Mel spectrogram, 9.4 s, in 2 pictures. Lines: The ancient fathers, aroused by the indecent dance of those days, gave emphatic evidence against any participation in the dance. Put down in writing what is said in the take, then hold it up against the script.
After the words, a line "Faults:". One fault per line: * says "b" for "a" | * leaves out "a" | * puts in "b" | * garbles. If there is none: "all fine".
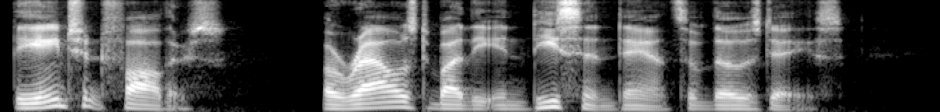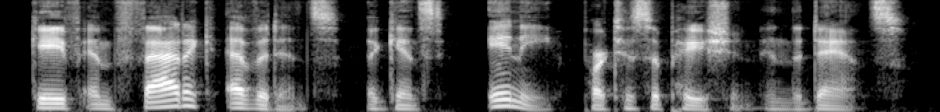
The ancient fathers, aroused by the indecent dance of those days, gave emphatic evidence against any participation in the dance.
Faults:
all fine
